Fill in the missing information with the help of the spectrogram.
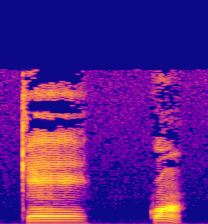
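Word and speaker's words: skequa: S-ke-guan.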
